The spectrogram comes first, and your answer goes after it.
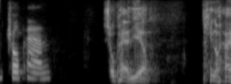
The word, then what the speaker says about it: Chopin: shop show how do you say his name chopin chopin yeah you know i had a guy in school he confused me all the time he always say chopping i'm like i heard his voice like the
